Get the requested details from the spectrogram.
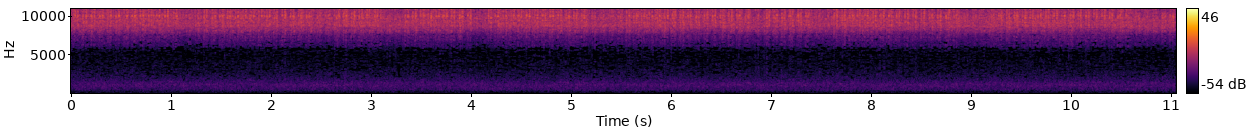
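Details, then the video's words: A continuous chorus of chirping crickets produced by wing stridulation: a bright, piercing trill held at a very high pitch, softly pulsating in intensity, nothing else audible behind it. "Most relaxing cricket sound for 8 hours"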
